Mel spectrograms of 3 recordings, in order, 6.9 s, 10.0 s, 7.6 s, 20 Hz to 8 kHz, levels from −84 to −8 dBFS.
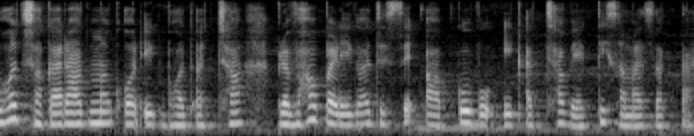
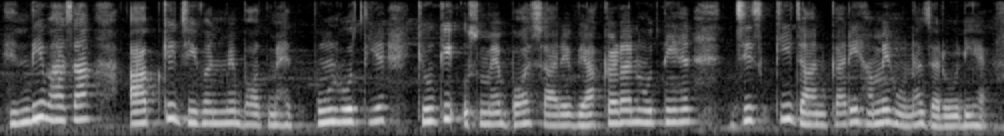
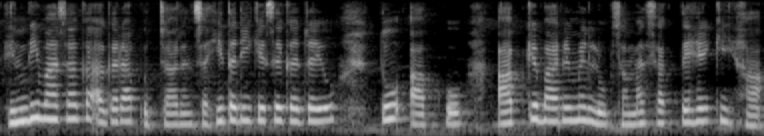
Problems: constant background noise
